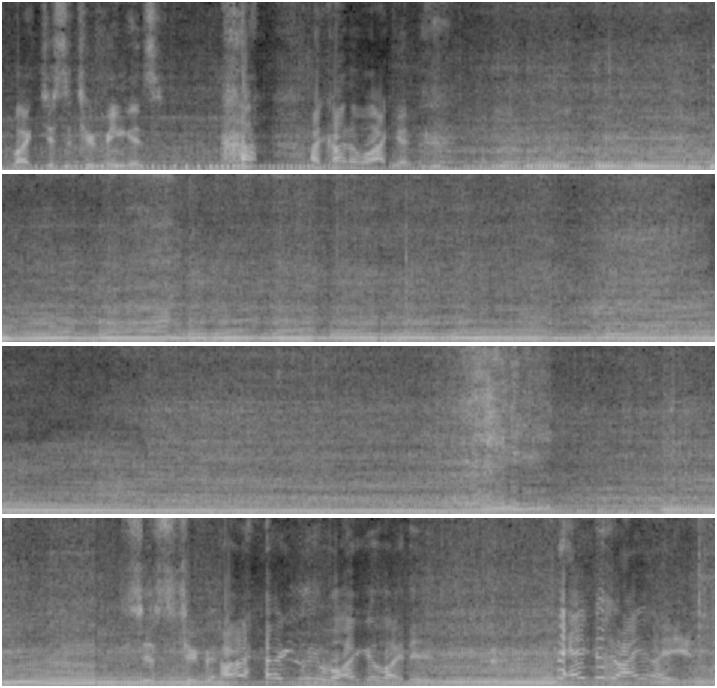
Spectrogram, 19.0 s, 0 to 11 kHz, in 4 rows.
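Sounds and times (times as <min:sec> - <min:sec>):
dirt bike engine idling: 0:00.0 - 0:05.6, 0:06.9 - 0:19.0
dirt bike engine revving: 0:00.0 - 0:19.0.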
